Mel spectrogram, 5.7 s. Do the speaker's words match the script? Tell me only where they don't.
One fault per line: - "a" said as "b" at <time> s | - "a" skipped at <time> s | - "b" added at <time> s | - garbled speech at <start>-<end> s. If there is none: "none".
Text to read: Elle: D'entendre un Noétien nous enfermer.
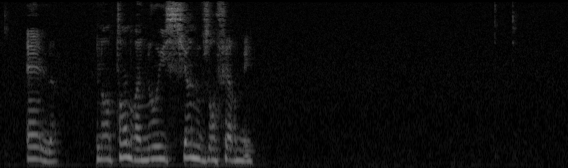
none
